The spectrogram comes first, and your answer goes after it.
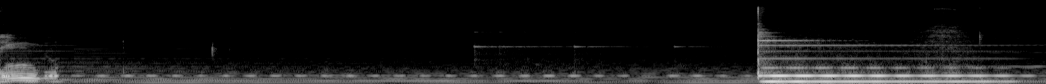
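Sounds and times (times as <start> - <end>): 
soft steady tonal hum: 0.0 - 10.4
meditation bell ringing: 7.6 - 10.4.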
